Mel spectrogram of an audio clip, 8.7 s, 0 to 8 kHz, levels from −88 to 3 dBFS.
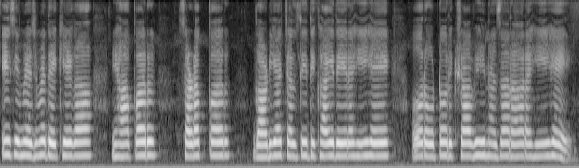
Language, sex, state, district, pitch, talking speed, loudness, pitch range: Hindi, female, Rajasthan, Jaipur, 230 Hz, 150 wpm, -14 LUFS, 225-240 Hz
